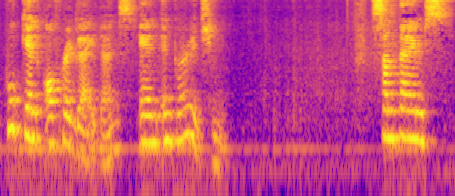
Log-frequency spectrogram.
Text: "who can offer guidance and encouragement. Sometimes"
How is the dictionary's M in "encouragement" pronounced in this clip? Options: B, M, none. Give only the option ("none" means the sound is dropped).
none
